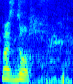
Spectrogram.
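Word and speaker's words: मज़दूर: Ma is dur, mazdoor. That below ja, one dot is to be kept. The pronunciation will be like Z sound.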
